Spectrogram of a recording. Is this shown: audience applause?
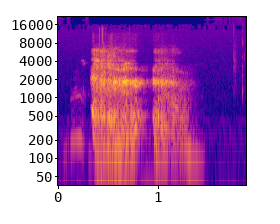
no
